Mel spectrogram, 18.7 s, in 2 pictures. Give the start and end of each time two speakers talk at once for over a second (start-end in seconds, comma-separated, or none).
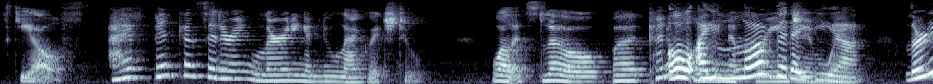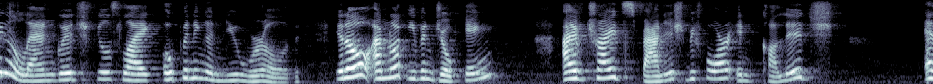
6.7-8.6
